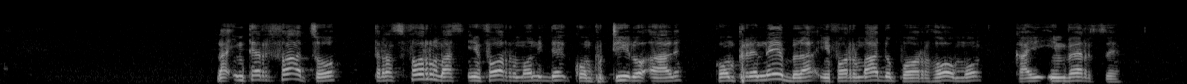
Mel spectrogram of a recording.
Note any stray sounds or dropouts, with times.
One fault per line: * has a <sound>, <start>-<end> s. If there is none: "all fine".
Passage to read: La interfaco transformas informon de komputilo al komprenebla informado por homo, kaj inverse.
all fine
